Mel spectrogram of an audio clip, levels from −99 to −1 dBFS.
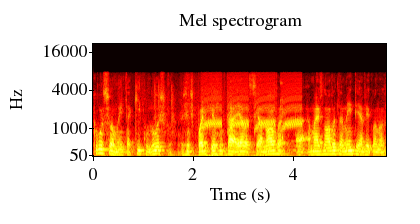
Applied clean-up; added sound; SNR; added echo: none; Alarm; 11 dB; none.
